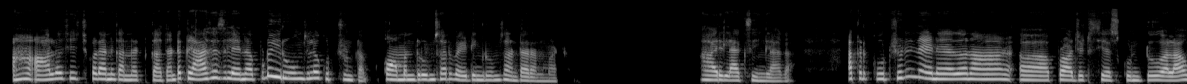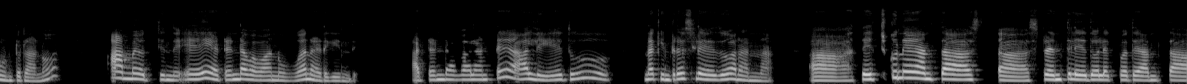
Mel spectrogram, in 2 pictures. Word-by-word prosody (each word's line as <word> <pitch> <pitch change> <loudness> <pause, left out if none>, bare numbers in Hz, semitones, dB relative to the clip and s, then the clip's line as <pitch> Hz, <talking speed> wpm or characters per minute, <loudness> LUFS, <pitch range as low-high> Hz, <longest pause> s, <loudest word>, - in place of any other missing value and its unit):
అహా! 250 +3 +2 0.2
ఆలోచించుకోవడానికి 260 -1 0
అన్నట్టు 210 0 -3
కాదు. 195 0 -3
అంటే 220 - +1
క్లాసేస్ 265 +4 +3
లేనప్పుడు, 245 +6 +2
ఈ - - +7
రూమ్స్‌లో 270 +1 +1
కూర్చుంటాం. 225 -3 -5 0.2
Common 220 -1 +3
rooms 225 +2 +1
are 245 - -5
waiting 205 0 -1
rooms 205 +2 -2
అంటారన్నమాట. 165 -5 -5 1.4
ఆ! - - +1
రిలాక్సింగ్ 185 -3 -2
లాగా. 155 +1 -9 0.6
అక్కడ 270 0 -4
కూర్చొని 270 +7 -2
నేను 270 -3 +4
ఏదో 250 +1 +4
నా - - +4 0.5
ఆహ్, 200 -1 +1
ప్రాజెక్ట్స్ 205 -1 -1
చేసుకుంటూ 195 0 -3
అలా 185 +1 +3
ఉంటున్నాను. 180 +1 -5 0.6
ఆ - - +5
అమ్మాయి 260 -2 +1
వచ్చింది. 215 -3 -4 0.2
"ఏయ్! 265 +4 +2
అటెండ్ 220 +3 0
అవ్వవా 200 -4 -1
నువ్వు" 175 0 -8
అని 235 -1 +2
అడిగింది? 170 -3 -8 0.6
అటెండ్ 210 +4 -2
అవ్వాలంటే 220 +5 -3 0.2
ఆ! - - +1 0.2
లేదు, 215 +4 -2 0.7
నాకు 240 0 0
ఇంట్రెస్ట్ 255 +4 0
లేదు 220 0 +1
అని 220 -3 0
అన్నా. 170 -3 -6 0.5
"ఆహ్, 180 -1 -1
తెచ్చుకునే 300 +6 +3
అంత 250 0 +1 0.3
స్ - - -29 0.2
ఆహ్, 180 -1 0
స్ట్రెంత్ 225 +2 +3
లేదో 220 0 +3
లేకపోతే 205 0 -2
అంత 195 +1 -5
220 Hz, 140 wpm, -22 LUFS, 195-245 Hz, 1.4 s, ఈ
